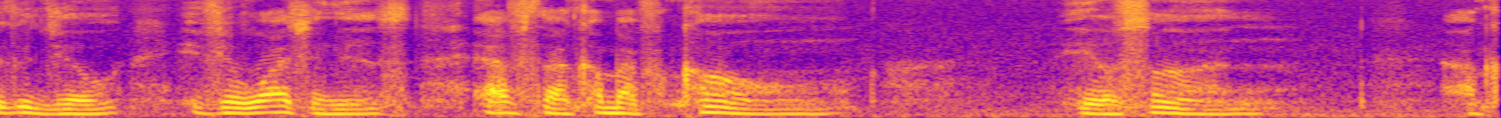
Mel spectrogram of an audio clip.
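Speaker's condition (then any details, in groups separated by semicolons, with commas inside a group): Parkinson's syndrome; sometimes slurred speech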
